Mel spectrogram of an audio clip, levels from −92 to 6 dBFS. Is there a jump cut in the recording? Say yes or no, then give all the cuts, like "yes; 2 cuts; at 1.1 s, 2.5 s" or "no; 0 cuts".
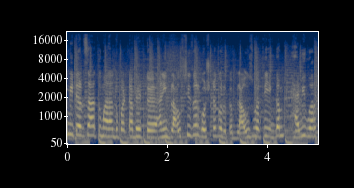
no; 0 cuts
